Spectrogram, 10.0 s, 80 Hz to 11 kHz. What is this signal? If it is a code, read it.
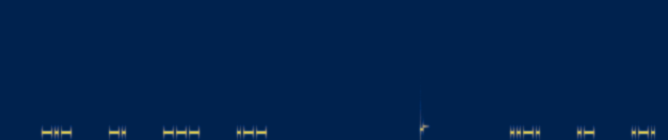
Morse code, heard as a keyed tone, about 25 wpm, spaced as for 12 wpm, 700 Hz. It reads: KNOW FAR
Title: 4x Character Spacing - Top 300 Words - 25wpm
